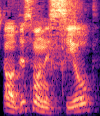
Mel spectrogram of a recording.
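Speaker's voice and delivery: ordinary talk, nothing marked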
